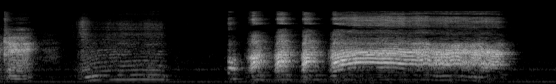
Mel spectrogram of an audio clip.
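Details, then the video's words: Pet parrot making harsh, raspy squawks: a couple of drawn-out grating calls, then a burst of four short clipped notes, ending in a long, loud, rasping screech. "parrot charlie makes crazy sounds"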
